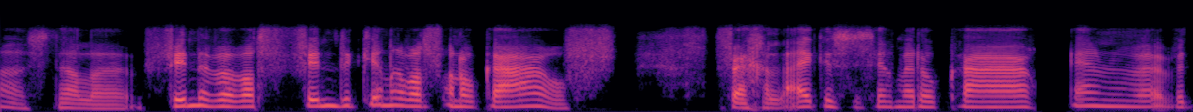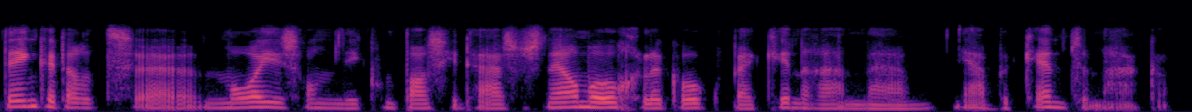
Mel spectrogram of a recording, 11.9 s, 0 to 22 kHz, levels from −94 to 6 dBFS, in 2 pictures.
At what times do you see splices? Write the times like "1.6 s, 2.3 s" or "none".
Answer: 5.2 s

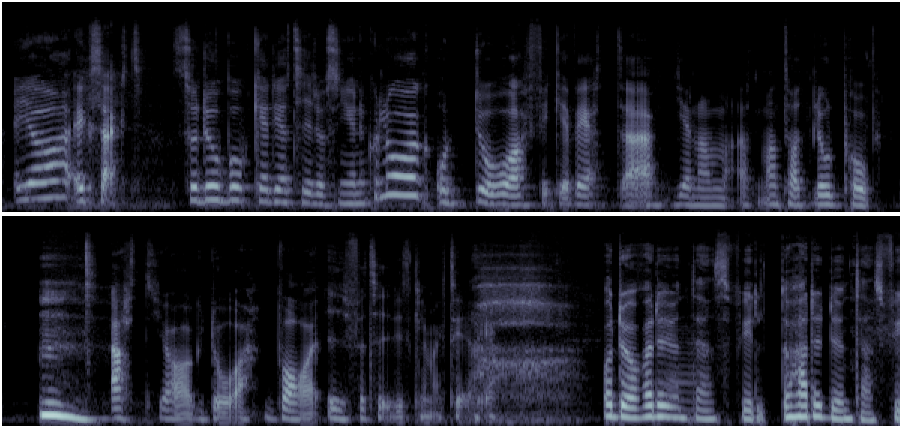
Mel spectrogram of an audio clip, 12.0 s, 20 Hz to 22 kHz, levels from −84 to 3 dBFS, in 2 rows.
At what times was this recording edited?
4.5 s

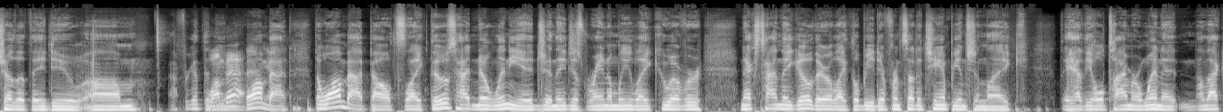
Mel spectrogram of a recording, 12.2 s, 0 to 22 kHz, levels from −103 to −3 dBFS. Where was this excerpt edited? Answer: 2.5 s, 9.7 s

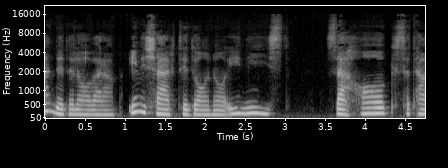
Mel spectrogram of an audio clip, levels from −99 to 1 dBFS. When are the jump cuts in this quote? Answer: 1.0 s, 3.4 s

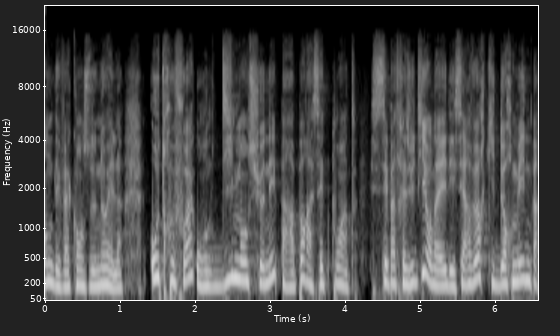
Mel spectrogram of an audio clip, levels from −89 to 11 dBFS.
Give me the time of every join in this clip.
2.0 s

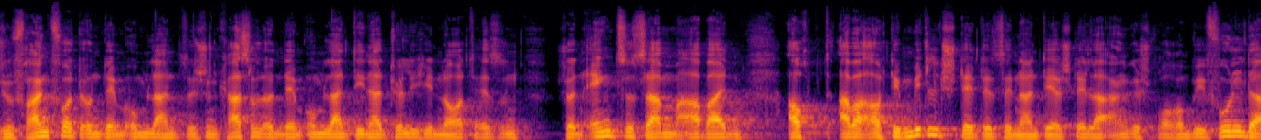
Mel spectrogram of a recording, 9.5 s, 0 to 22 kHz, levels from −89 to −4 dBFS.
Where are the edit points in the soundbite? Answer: none

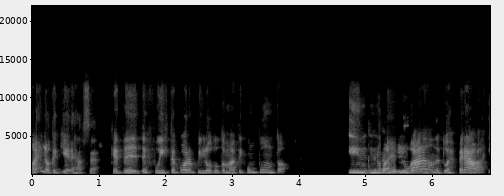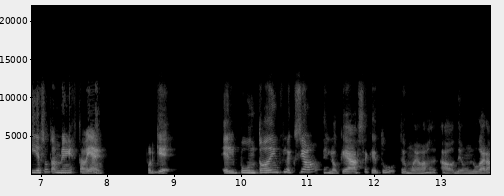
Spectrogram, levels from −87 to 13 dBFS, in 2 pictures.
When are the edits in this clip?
1.1 s

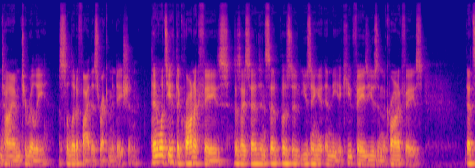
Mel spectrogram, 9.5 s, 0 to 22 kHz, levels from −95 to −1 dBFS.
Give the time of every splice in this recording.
4.7 s

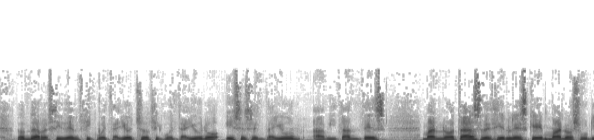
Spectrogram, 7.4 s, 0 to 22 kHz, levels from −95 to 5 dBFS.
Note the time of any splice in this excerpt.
5.2 s

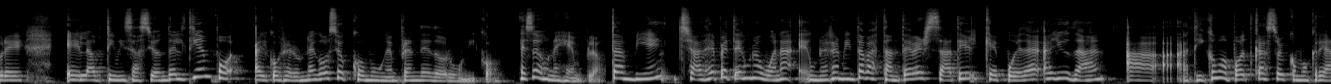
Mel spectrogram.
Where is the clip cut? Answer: 11.8 s

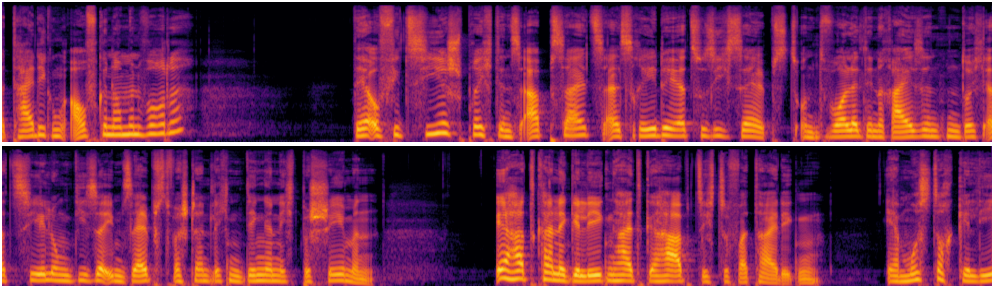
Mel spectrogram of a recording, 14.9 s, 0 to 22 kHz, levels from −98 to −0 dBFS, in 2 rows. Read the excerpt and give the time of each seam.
13.9 s

